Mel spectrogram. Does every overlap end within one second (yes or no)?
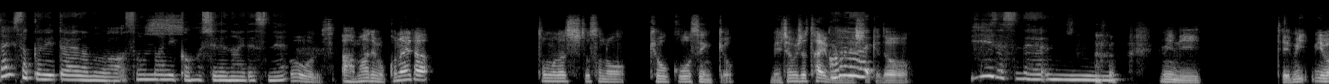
yes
